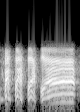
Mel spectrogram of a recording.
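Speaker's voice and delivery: long cackle of delight; rolling, triumphant laugh; gloating laugh. Real, not acted. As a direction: laugh it up over the winnings. Gloats over making money.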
